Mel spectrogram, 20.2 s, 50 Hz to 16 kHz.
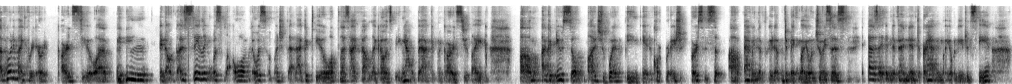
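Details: Adult woman with spasmodic dysphonia caused by neck trauma about 5 years ago, unable to speak for about 2 years, now treated with Botox injections into the neck that help but do not cure; spasmodic dysphonia.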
